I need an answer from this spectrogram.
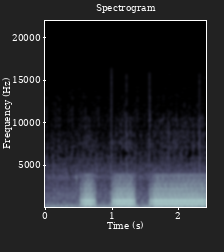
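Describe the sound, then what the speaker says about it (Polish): Horn of a BAZ A079 bus in the OMSI bus simulator, sounded in three loud, clean honks: two short blasts followed by a longer held one, alone with no talk. "Klaksonik też fajny jest."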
